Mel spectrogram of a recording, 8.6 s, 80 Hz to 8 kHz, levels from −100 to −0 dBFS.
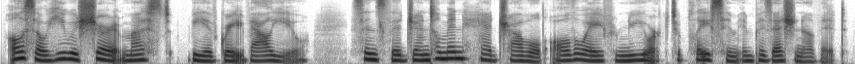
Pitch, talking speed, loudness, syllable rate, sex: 205 Hz, 195 wpm, -19 LUFS, 4.9 syllables/s, female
